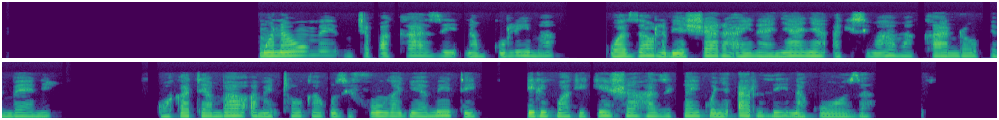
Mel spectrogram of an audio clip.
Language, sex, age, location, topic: Swahili, female, 36-49, Dar es Salaam, agriculture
